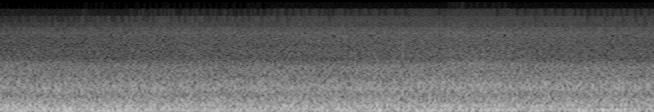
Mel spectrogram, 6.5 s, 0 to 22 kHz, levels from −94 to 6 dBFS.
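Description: Throughout the recording the sound is plainly rough and grainy, with tonal parts dissolving into noise while content still reaches 20.2 kHz. The likely cause is Opus compression in CELT mode refilling starved bands with folded or noise energy, which fits a 16 kbps rate.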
